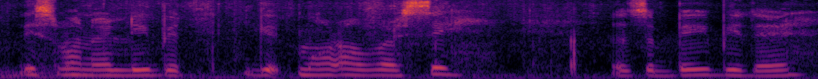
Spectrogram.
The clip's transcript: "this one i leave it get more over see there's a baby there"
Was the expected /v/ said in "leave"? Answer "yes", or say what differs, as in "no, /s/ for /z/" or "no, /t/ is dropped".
no, /b/ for /v/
